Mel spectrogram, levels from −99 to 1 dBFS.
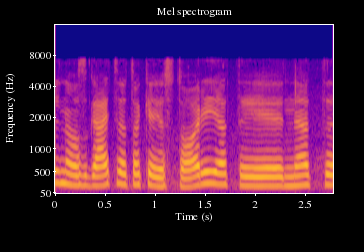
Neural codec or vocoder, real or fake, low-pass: none; real; 7.2 kHz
